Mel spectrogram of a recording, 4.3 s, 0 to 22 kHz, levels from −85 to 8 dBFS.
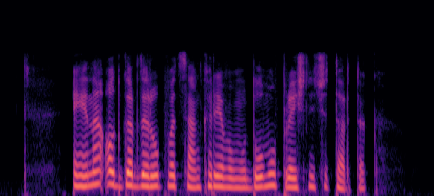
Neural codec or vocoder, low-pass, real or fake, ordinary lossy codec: codec, 16 kHz, 2 kbps, X-Codec, WavLM features, trained on Multilingual LibriSpeech; 7.2 kHz; fake; none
